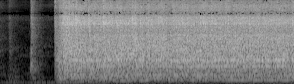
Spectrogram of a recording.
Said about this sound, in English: All right, so we got all that in there. Let's go ahead and hit our blenderino here.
